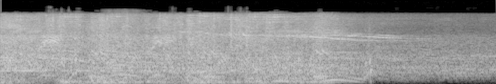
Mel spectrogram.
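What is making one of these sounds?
Video game battle effects clash and clatter.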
